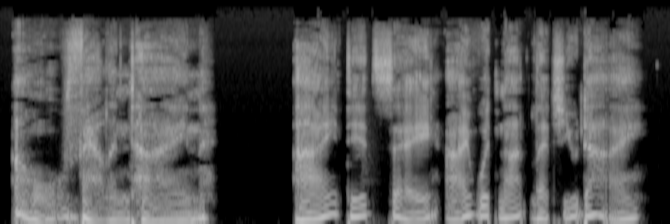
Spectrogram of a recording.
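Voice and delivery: whisper in the ear. As game narrator, the speaker plays a voice addressing Valentine; whisper in the ear. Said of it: "you hear a voice whisper in your ear".

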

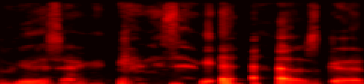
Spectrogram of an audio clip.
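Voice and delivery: talking through laughter. Cracking up at own joke, asking for a second: laughing while talking. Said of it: "I really am crying right now".

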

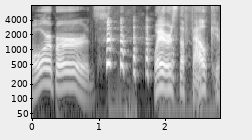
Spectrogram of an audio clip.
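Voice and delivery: booming, drawn-out, swooping loud screaming. Mocking a lazy film, picturing a drunk director on set; imitating Hitchcock screaming. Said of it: "just screaming like".

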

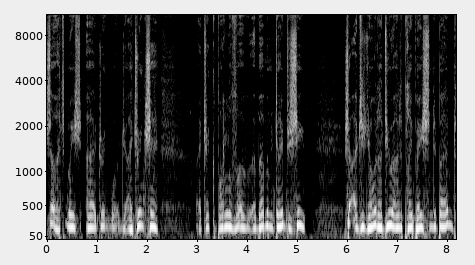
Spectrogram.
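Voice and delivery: high-pitched, rambling rock-star voice. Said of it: "he sounds like this".

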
